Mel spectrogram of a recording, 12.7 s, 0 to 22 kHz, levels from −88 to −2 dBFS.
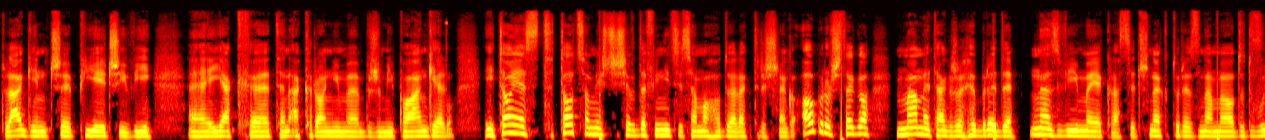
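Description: Damaged data in the compressed stream appears from 4.43 to 4.47 s, just after "ten akronim brzmi po" and before "I to jest to". Corrupted bytes there leave the decoder misreading frames and hunting for the next valid header, which produces a brief chirp, squawk, click or short hole in the speech.

DC steps follow at 6.00 s (between "to jest to co" and "się w definicji samochodu"), 8.41 s (right before "tego mamy także"), 9.94 s and 12.17 s. At each point the waveform's zero line abruptly shifts, producing a low thump or click while the speech continues. The offset then fades away, consistent with a high-pass around 20 Hz draining it off.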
